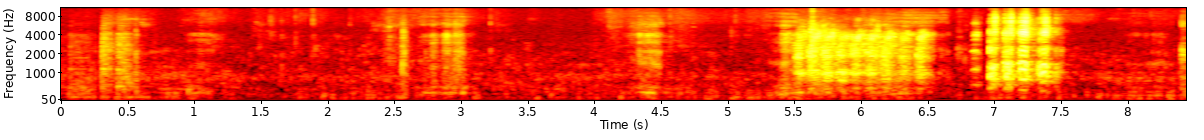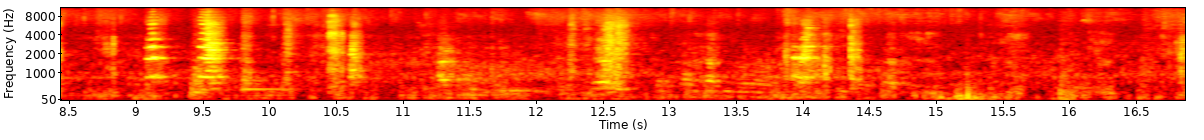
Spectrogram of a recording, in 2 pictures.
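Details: Goats arguing, June 24, 2014: a raspy bleat and a shorter cry in the middle of the recording, surrounded by footsteps, knocks and a man's voice calling instructions.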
